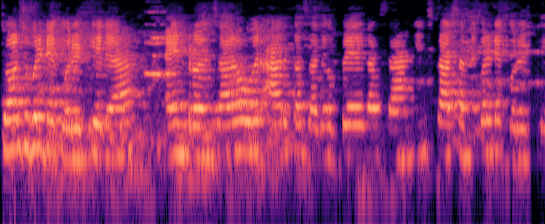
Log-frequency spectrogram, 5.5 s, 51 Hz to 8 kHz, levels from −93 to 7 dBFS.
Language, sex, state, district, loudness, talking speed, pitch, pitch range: Konkani, female, Goa, North and South Goa, -15 LUFS, 145 wpm, 245 Hz, 230-260 Hz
